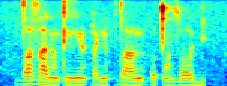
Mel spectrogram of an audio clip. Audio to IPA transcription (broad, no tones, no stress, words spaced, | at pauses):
dˤizˤalɔ̃t̪ĩ lĩqəɡĩqdˤø wũhot̪ɔ̃ zˤyɡ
